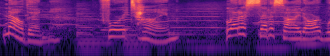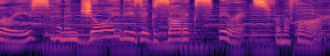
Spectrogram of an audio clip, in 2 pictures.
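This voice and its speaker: A shrewd, self-possessed woman boss in a video game. She speaks slowly and formally in a mid-range voice with a teasing edge, faint music behind her. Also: mid-range voice, expressive. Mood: gracious, formal. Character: poised, shrewd, sly woman boss and information broker.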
